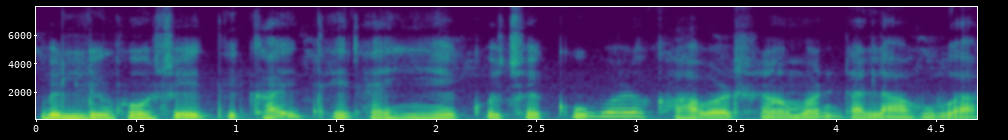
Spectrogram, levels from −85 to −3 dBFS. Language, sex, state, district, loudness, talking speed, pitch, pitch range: Hindi, female, Bihar, Gopalganj, -17 LUFS, 140 wpm, 215 Hz, 210-245 Hz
